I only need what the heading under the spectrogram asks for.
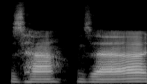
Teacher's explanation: সামনের নিচের দাঁতের আগা হতে শীষ সহ পাতলা ভাবে আদায় হবে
